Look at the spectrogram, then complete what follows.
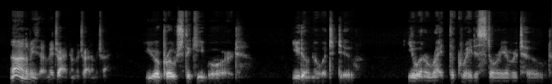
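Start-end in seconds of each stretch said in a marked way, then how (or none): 2.2-8.3 slow, rough, gravelly, weighty movie-trailer narrator voice. Setting up a writing scenario for listeners, in a movie voice. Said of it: "I was trying to do my movie voice".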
